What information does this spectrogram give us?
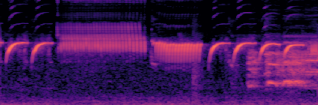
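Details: Canary singing straight after a single prompt: loud looping whistled notes, two long buzzy trills at different pitches, then more rising-falling swoops with lower tones underneath.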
